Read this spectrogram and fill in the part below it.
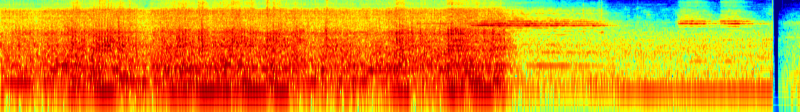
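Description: A sewing machine stitches a ladies' coat collar with a steady, close mechanical whir for about four seconds, then drops to a quieter hum before stopping.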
